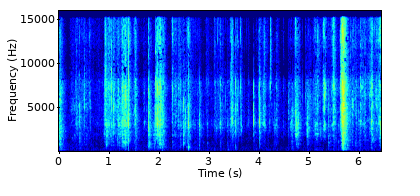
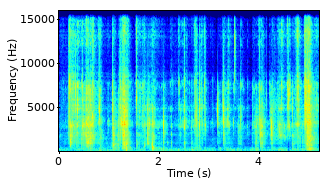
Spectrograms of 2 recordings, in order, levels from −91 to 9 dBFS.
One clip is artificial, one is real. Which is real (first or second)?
first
